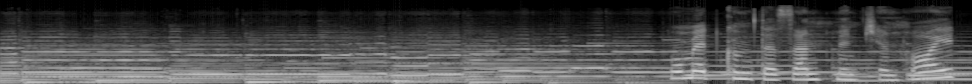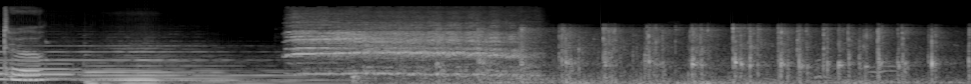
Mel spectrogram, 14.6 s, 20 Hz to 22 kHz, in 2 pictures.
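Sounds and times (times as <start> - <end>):
music: 0.0 - 9.4
speech: 5.2 - 7.7
horse neighing: 9.4 - 11.5
horse hooves clip-clopping: 9.8 - 14.5.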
